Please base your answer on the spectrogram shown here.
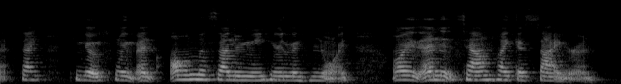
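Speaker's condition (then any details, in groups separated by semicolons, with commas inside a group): Brain injury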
